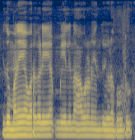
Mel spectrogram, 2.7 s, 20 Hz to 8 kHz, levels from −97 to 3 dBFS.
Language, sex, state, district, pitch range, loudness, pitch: Kannada, male, Karnataka, Koppal, 125-130 Hz, -16 LUFS, 130 Hz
